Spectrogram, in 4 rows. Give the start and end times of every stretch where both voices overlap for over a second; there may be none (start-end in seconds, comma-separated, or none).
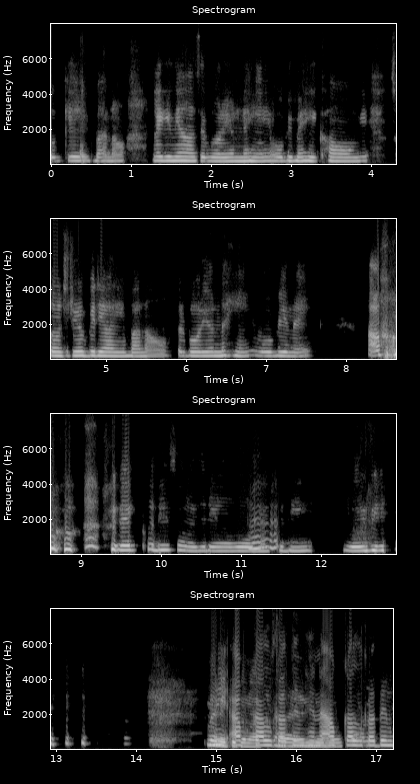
14.9-16.7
